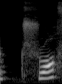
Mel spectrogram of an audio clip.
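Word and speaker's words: trough: में भी हम ओ यजीएच लगाएंगे ओके और ट्रॉफ का मतलब होता है फॉर एग्जांपल अगर आप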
